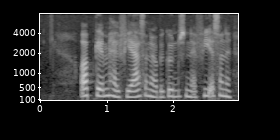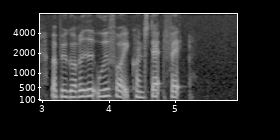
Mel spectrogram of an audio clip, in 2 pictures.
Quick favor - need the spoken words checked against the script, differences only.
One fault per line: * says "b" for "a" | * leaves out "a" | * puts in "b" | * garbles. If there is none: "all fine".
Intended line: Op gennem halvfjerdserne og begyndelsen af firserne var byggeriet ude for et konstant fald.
all fine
